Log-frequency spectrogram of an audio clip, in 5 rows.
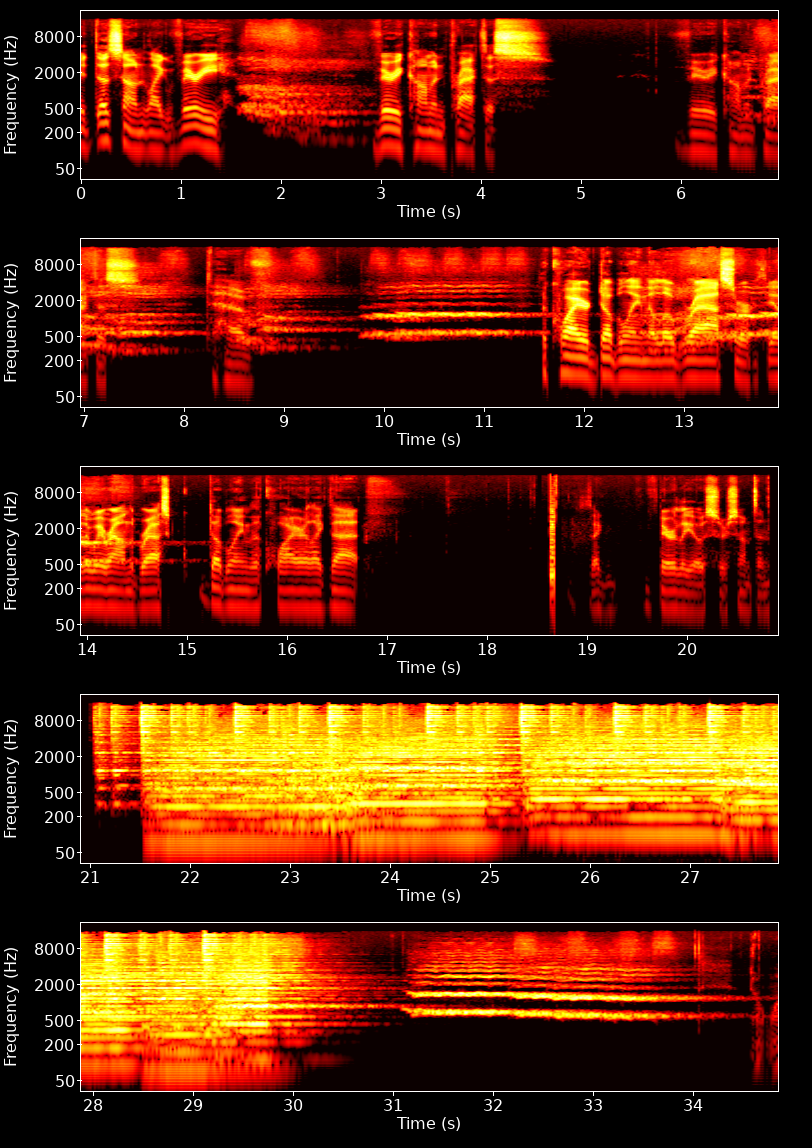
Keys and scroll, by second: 18.5 ctrl+alt+l, 20.9 space, 29.7 space.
